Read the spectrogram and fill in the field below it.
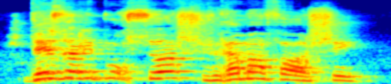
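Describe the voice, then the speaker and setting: A man's voice: extremely high pitch, animated, quick pace, fairly bright tone, reverberant. A man with a Québécois French accent, a streamer venting in a heated, swearing rant at his chat. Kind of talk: angry livestream rant.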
